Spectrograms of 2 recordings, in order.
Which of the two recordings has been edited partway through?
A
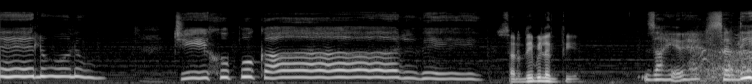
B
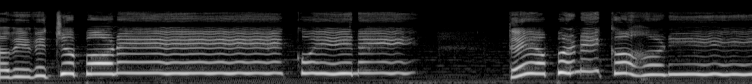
A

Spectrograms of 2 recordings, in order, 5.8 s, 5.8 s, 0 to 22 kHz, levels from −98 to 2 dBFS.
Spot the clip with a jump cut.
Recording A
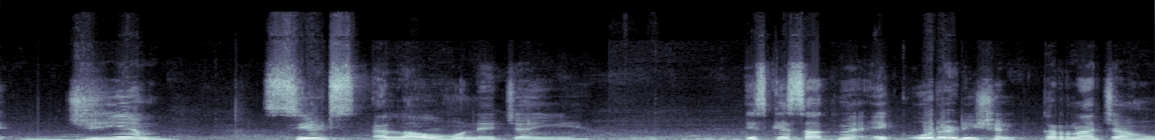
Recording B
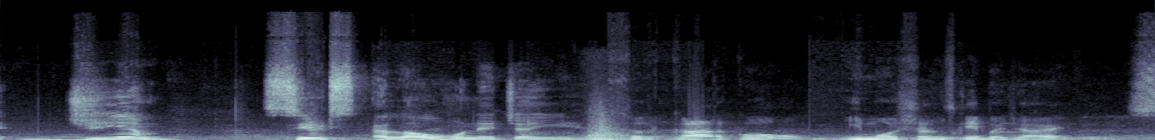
B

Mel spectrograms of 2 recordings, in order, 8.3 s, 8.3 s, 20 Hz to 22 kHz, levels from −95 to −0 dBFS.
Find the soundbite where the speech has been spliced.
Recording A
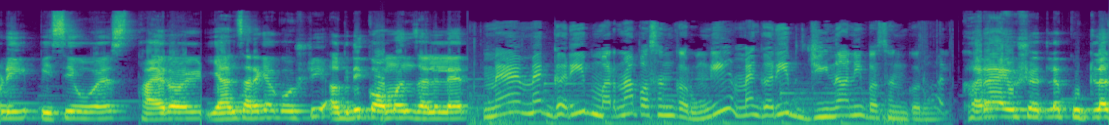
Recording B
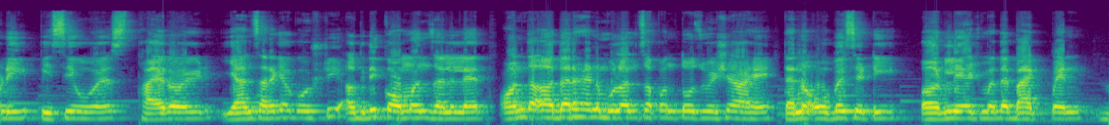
A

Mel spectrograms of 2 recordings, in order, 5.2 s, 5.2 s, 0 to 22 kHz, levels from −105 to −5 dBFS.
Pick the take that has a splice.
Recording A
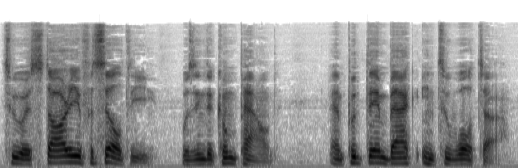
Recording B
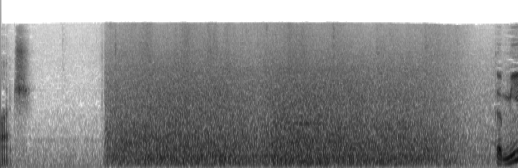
A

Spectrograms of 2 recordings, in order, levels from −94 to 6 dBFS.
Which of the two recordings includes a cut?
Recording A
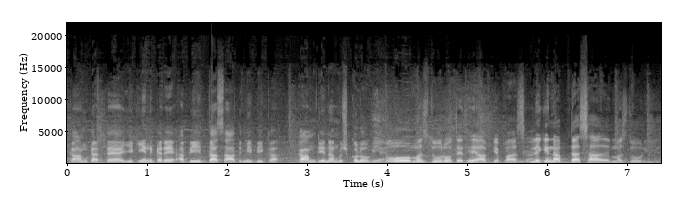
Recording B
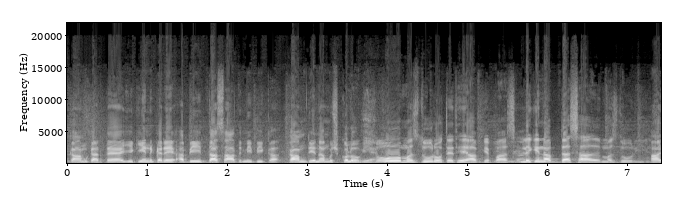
B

